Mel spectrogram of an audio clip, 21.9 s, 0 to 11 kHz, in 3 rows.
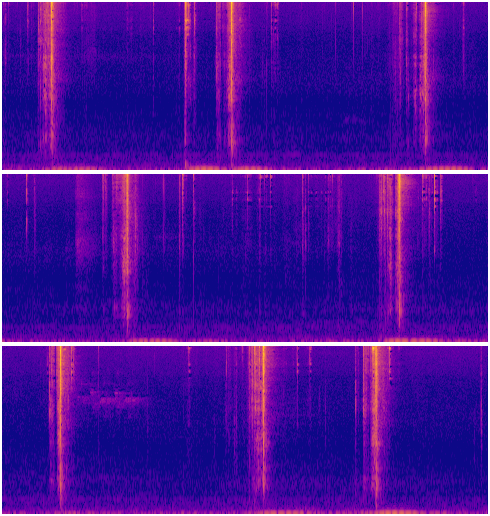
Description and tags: lock, open, close 1
Sound of locking and unlocking door.
close, lock, latch, unlock, open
